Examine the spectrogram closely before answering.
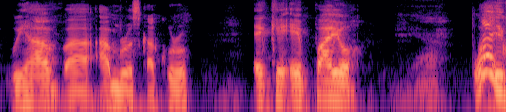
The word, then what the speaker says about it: Pio: Payo is spelled P-I-O, though yes. Along the way, girls started calling it Payo, P-A-Y-O.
